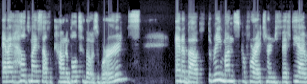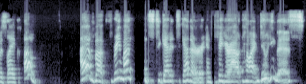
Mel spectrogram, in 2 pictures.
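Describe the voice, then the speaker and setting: This is a woman in her fifties from the United States, a guest in an interview. She tells her stories in an animated, chatty way and laughs often. Her voice sits at an ordinary middle pitch for a woman. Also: moderate pace, rough recording. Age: 50s. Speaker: guest, solo travel coach. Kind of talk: casual interview storytelling.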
